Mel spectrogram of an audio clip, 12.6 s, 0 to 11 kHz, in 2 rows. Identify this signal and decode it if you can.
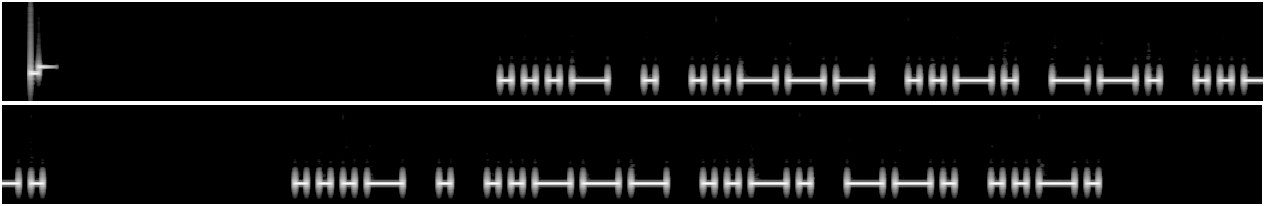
Morse code, heard as a keyed tone, about 20 wpm, 700 Hz. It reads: VE2FGF VE2FGF
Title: DXCC-100 Call Signs - 6 Characters - Repeated 2x - 20wpm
